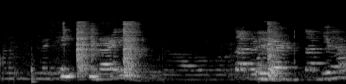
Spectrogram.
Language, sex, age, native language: Icelandic, female, 11, Icelandic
